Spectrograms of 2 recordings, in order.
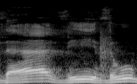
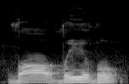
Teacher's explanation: huruf dzal itu memiliki sifat istifal dan infitah, sehingga dia dibaca tarqiq, dibaca tipis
